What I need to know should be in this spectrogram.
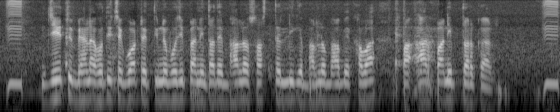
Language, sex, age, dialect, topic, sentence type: Bengali, male, 18-24, Western, agriculture, statement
